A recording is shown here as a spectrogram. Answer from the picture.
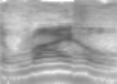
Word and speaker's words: Raidho: to your own speakers I just found out Raid-ho in Danish it is pronounced "Ride-ho" the soundstage is really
